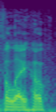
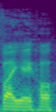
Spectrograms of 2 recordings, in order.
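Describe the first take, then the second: First: The name is said with an American English pronunciation. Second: The name is said with a Spanish pronunciation. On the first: The speaker calls it wrong. "I'm American, so I say Vallejo" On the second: The speaker calls it right. "I know it's Vallejo"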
